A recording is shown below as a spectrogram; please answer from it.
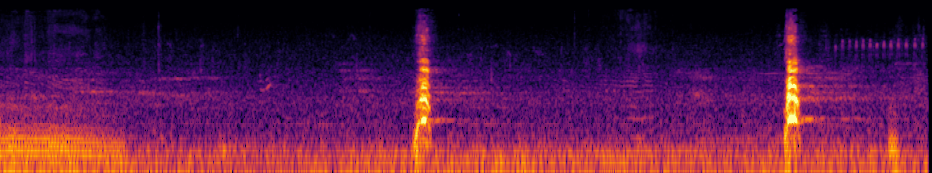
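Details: Great Pyrenees; bark; calling cows to come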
